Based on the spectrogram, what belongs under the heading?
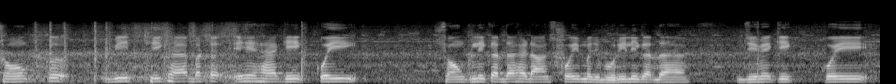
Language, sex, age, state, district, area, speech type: Punjabi, male, 30-45, Punjab, Pathankot, urban, spontaneous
